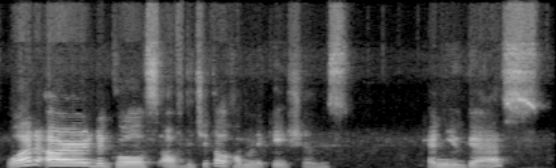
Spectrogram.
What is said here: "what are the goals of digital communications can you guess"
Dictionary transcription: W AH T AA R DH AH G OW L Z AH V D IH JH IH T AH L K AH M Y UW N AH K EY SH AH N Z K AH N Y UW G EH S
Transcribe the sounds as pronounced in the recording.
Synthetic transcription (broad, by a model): W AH T AA R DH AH G OW L S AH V D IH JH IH T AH L K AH M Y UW N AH K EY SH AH N S K AH N Y UW G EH S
